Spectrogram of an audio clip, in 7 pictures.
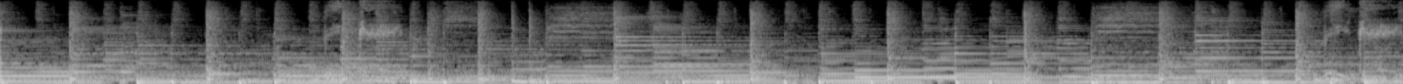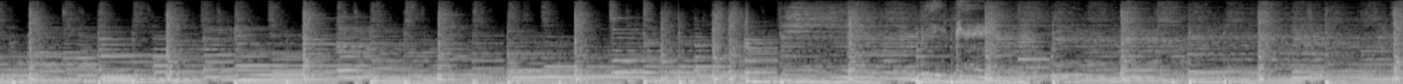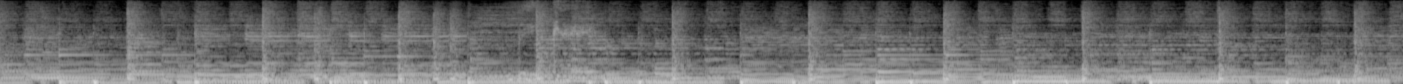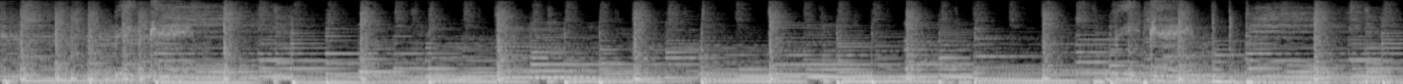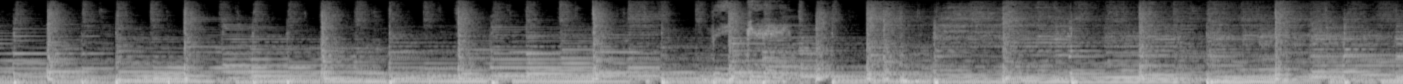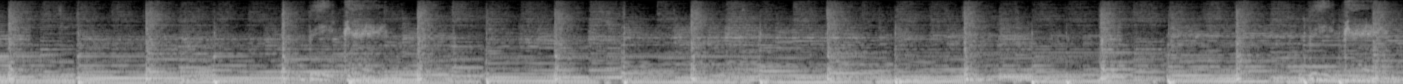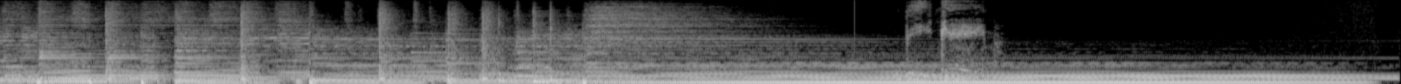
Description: folk rock feel
Ionian/Major
hopeful
piano
acoustic guitar
drums
bass guitar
